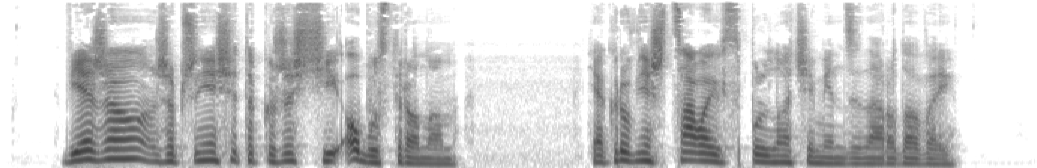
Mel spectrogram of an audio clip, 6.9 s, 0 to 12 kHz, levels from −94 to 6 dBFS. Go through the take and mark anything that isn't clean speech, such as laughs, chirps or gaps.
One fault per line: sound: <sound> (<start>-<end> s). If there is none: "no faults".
no faults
